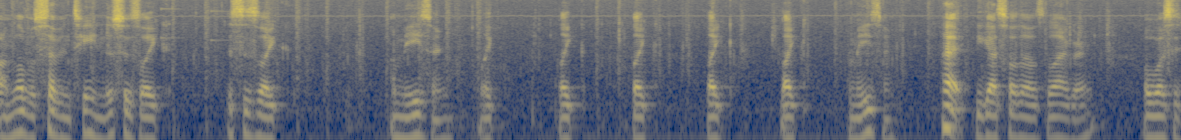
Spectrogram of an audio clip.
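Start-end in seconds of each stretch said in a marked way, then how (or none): none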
